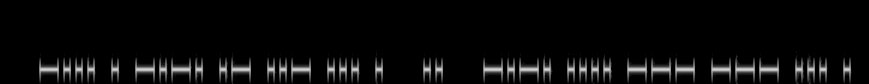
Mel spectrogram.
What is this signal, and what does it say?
Morse code, heard as a keyed tone, about 20 wpm, 700 Hz. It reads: BECAUSE I CHOOSE
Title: Sentences from Top 1000 Words - Review Part 4 - 20wpm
